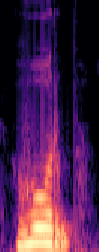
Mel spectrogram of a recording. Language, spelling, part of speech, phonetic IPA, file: Ukrainian, горб, noun, [ɦɔrb], Uk-горб.ogg
- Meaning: hump, hunch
